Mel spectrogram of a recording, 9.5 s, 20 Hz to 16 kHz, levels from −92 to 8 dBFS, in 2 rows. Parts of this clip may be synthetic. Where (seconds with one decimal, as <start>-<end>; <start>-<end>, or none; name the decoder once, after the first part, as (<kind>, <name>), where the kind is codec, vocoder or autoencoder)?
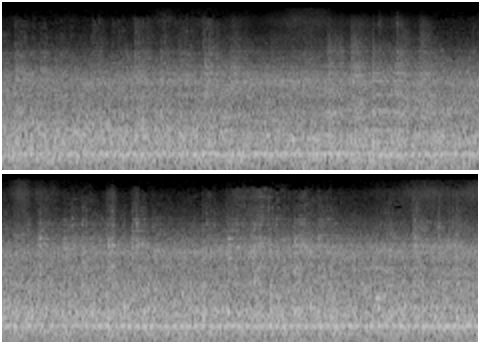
2.2-4.3 (codec, SNAC)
